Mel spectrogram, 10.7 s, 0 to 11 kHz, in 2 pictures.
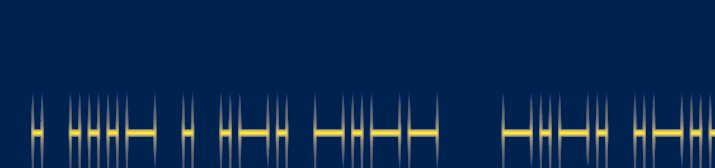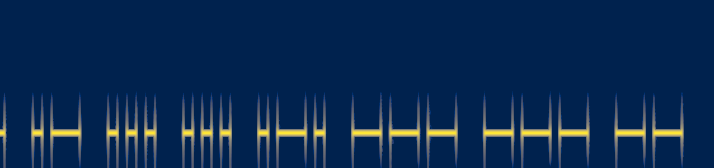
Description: Morse code, heard as a keyed tone, about 17 wpm, 700 Hz. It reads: EVERY CLASSROOM
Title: Sentences from Top 1500 Words 17wpm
